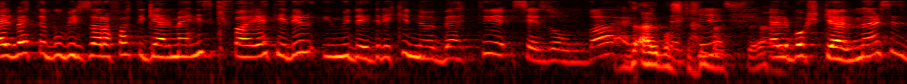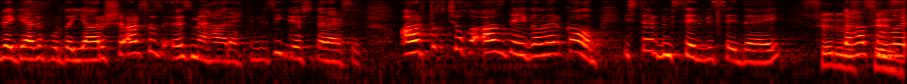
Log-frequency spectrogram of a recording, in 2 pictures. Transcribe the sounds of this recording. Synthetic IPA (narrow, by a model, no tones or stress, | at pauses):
ælbæt̪ʰːæbubiɾzɑɾɑfɑt̪ʰːɯɟælmæjiniz̥cʰi̥fɑːjæt̪ʰe̞liiɾymid̪e̞d̪iɾicʰinø̞vbæt̪ʰise̞zo̞nd̪ɑæælboʃæliælbo̞ʃɟælmæɾsizvæɟælib̚buɾd̪ɑjɑɾɯʃɑɾsɯzø̞zmæɦɑːɾæt̪ʰiniziɟø̞st̪æɾæɾsiz | ɑɾt̪ʰɯχt͡ʃʰo̞χɑzd̪æjɡælæɾɡɑlˠɯbist̪æɾd̪imse̞ɾvise̞d̪æj̪ | ɑɦɑsonlˠɑ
